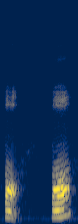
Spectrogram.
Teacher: makharijul hurufnya ujung lidah ditempelkan ke pangkal gigi di atas. Ya, sama dengan huruf ta. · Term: huruf to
